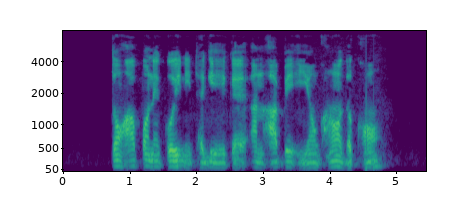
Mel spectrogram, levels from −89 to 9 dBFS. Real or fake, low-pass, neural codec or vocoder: fake; 7.2 kHz; vocoder, 44.1 kHz, 80 mel bands, Vocos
